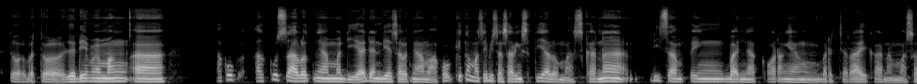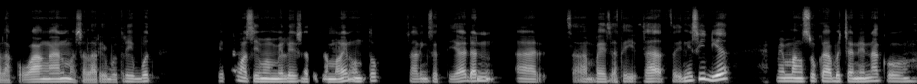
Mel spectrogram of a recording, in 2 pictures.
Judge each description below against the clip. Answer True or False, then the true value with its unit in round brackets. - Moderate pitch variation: True (3.0 semitones)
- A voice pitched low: True (130 Hz)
